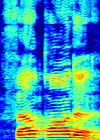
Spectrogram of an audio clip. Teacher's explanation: قوف کو موٹا ادا کر دو، دال کے ساتھ ملانا ہے، دال حروف قلقلہ میں سے قلقلہ کریں گے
